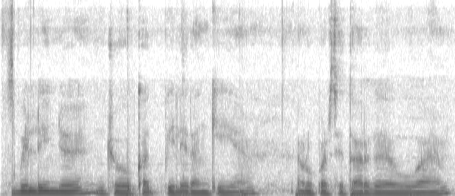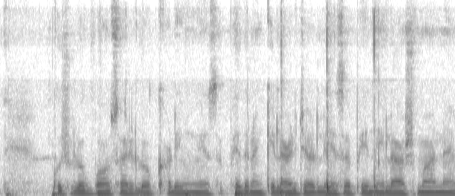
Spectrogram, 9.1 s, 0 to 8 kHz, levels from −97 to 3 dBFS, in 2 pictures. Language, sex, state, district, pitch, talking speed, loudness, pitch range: Hindi, male, Chhattisgarh, Korba, 105 Hz, 225 wpm, -39 LUFS, 105-110 Hz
